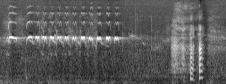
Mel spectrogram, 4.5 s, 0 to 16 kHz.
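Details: At a sunrise safari on 9 November 2016, a Fork-tailed Drongo mimics nearby eagles with a rapid run of thin, very high piping notes, about seven a second, then a few harsh rasping notes.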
